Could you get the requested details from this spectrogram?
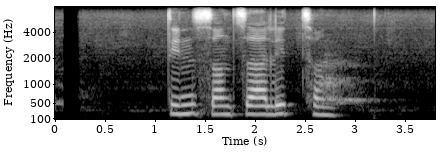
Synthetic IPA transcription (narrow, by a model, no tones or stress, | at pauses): t̪insʌnt͡salit̪̚t͡sʰʌn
